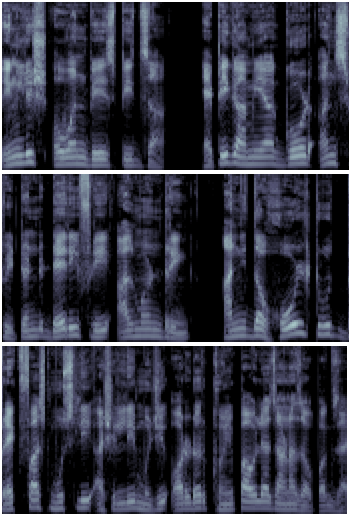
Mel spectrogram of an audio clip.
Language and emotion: Goan Konkani, neutral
